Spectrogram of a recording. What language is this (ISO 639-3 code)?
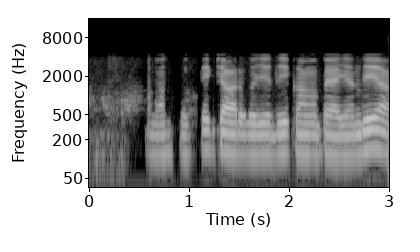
pan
